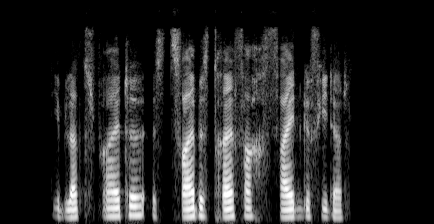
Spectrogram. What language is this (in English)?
German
